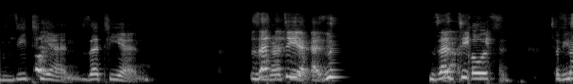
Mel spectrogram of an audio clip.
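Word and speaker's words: Zetian: No, like Zetienne. Zetienne. Yeah, so if you say it like you're French, maybe it'll work. Huh? Maybe if you say it like we're French, it'll work.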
